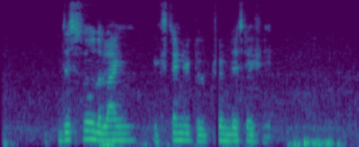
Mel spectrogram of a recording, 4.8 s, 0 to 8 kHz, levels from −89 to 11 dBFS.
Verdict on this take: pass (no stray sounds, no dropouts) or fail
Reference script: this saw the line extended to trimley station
fail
